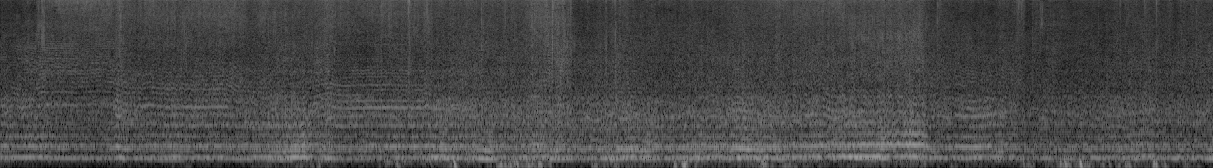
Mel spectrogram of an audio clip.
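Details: Honey bees at a hive entrance, entering with pollen and nectar: a dense, steady droning hum layered with many overlapping wingbeat tones, swelling and easing slightly without pause, from a crowd of bees flying in and out.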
